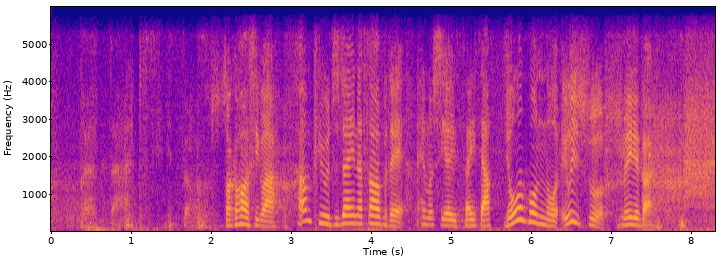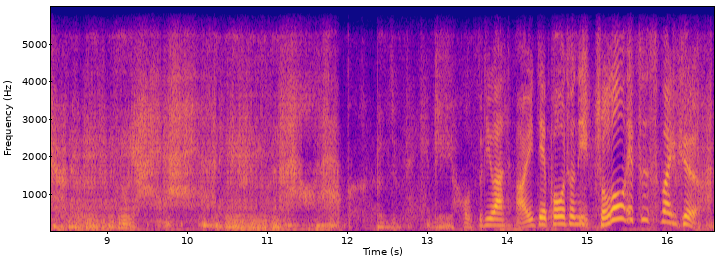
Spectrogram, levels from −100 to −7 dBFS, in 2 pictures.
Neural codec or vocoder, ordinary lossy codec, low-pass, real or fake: codec, 16 kHz, 0.5 kbps, X-Codec, HuBERT features, trained on LibriSpeech; Opus, 32 kbps; 5.4 kHz; fake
